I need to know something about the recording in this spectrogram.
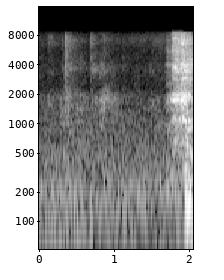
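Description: Milk poured from a glass bottle into the stainless-steel Thermomix mixing bowl, starting suddenly as a loud splashing rush near the end; before that only faint, quiet noise.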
